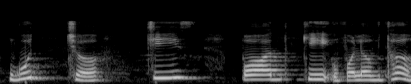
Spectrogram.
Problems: background sounds at intervals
